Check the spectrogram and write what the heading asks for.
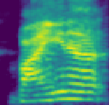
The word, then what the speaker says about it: Vienna: gonna go with uh how do you say it buyina sausages some people say vienna right that is a place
